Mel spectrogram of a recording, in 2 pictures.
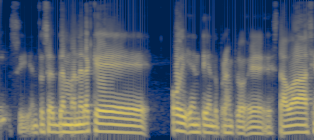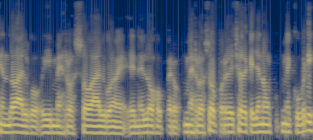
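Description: In a fairly low, monotone voice with flat intonation, a man speaks with hardly any pauses. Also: moderate pace. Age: 30s. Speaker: podcast co-host. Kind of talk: casual chat.

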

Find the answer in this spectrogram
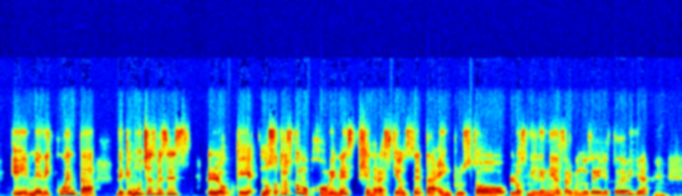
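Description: A woman speaks in a high pitch with ordinary pitch variation. Her pace is fairly slow. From Mexico. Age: 20s. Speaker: photographer and TikTok creator. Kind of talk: casual chat.

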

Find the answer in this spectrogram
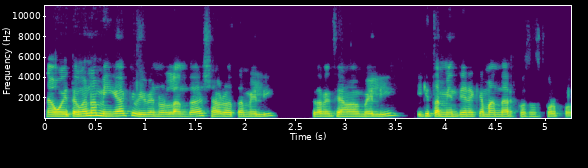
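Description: Very fast and at a medium pitch, a woman speaks with fairly even intonation. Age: 20s. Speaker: podcast co-host, doctor. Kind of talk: casual chat.

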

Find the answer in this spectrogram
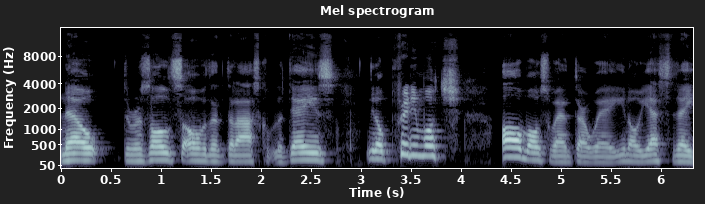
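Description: With an Irish accent, a man speaks at a moderate pace and medium pitch with ordinary pitch variation, on a very clean recording with a silent background. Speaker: football podcast host. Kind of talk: casual match preview podcast. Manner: conversational with fillers.

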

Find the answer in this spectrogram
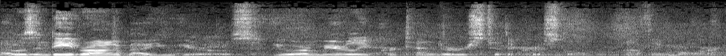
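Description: Someone reads aloud in a natural voice.

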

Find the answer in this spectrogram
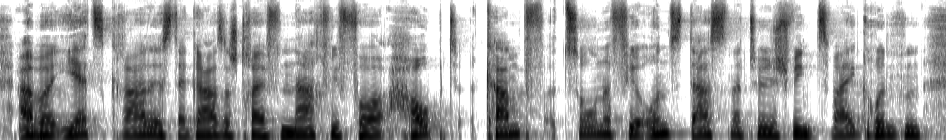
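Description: Having an ordinary speaking voice, a man speaks at a fairly slow pace with fairly high pitch and fairly even intonation. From Germany, Berlin (Wedding). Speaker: military spokesperson. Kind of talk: interview. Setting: in person in Tel Aviv.

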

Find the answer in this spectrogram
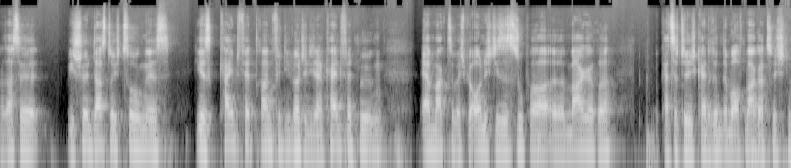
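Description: A man's monotone, flat delivery at a fairly quick pace, on a very clean recording with a silent background. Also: medium pitch for a man. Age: 20s. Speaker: master butcher. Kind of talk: casual chat.

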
